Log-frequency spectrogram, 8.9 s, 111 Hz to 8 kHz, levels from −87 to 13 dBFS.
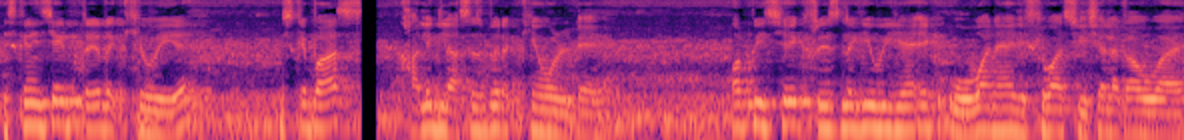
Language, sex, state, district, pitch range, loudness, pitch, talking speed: Hindi, male, Chhattisgarh, Balrampur, 140-180 Hz, -14 LUFS, 160 Hz, 215 wpm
